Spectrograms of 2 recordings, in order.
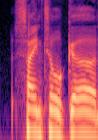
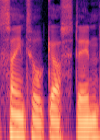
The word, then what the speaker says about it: Saint Agur: And Saint Augur, not Saint Augustine. Sorry, lads. Saint Augur, it's called.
